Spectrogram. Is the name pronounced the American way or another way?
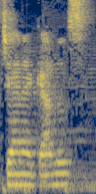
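American. The name is said with an American pronunciation. This is how others in America say the name. "That's how Americans would pronounce it"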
